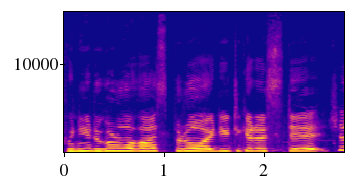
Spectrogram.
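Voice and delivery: high, loud retold panic; freaking out. Daughter demanding hospital for cut toe, retold freak-out. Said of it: "I was freaking out".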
